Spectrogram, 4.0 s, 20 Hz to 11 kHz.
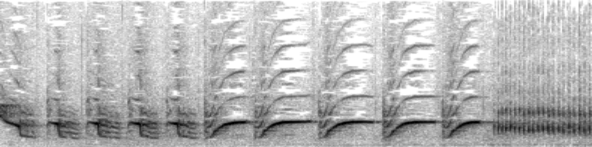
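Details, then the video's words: Belgian Waterslager song canary in a training song: series of falling then rising slurred notes repeated about three times a second, ending in a soft bubbly rolling trill. "Belgian Waterslager / Belgian Malinois Waterslager training song vol. 2"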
